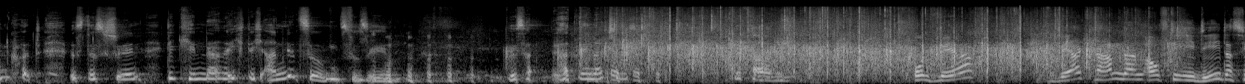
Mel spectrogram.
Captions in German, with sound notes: "Mein Gott, ist das schön, die Kinder richtig angezogen zu sehen." (Lachen) Das hat mir natürlich ... gefallen. Und wer ... wer kam dann auf die Idee,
